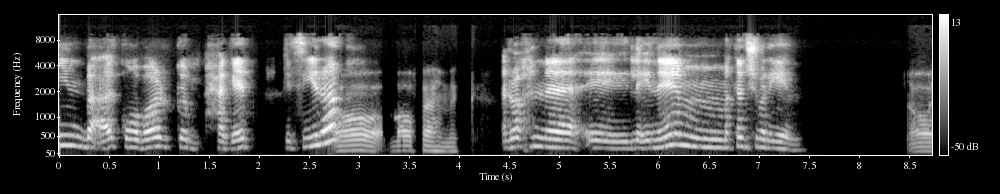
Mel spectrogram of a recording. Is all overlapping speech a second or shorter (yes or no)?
yes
